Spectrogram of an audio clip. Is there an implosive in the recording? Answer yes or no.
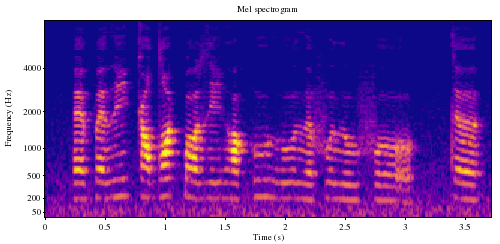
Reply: no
